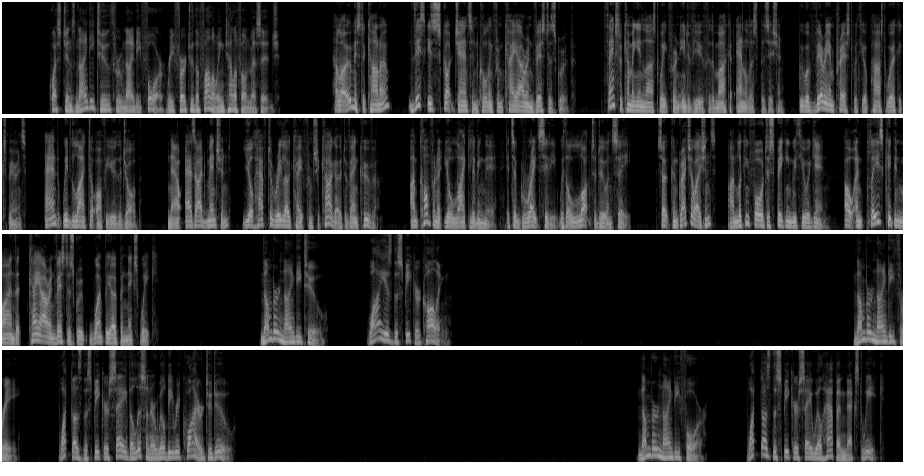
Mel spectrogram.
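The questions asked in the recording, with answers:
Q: Why is the speaker calling?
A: To offer the listener a job

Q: What does the speaker say the listener will be required to do?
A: Relocate from Chicago to Vancouver

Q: What does the speaker say will happen next week?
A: The company will be closed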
